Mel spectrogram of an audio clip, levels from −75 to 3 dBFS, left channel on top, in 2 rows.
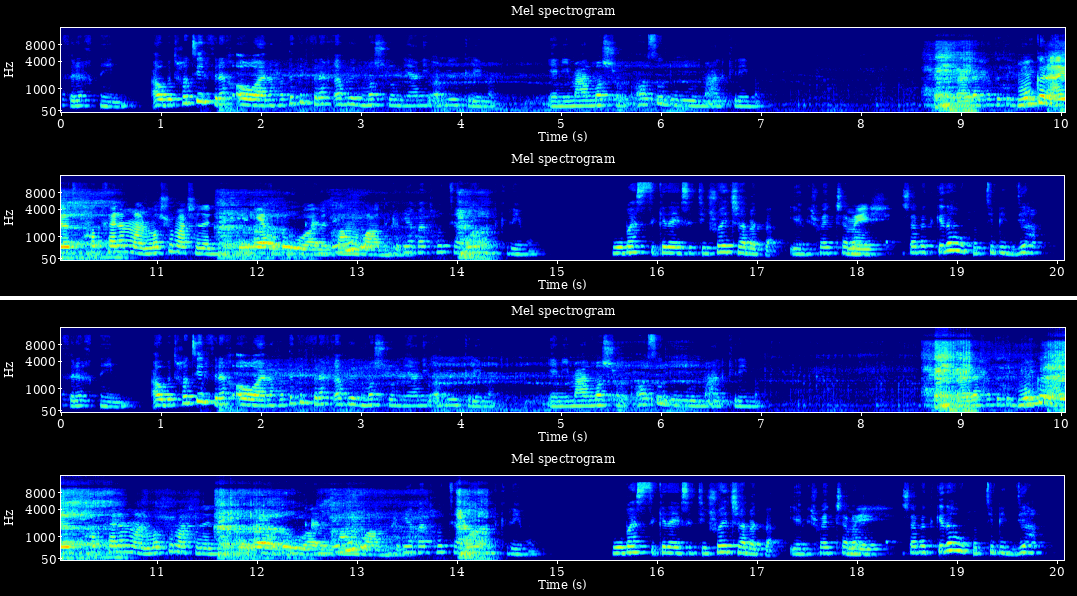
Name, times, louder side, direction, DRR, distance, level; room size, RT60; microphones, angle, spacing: voice 1, 0.0-4.4 4.9-7.0 8.9-9.7 12.0-14.8 15.6-18.1 18.5-19.8, equal, 10° right, 1.0 m, -36 dB
sound 1, 1.4-6.7 7.0-7.1 7.4-7.9 8.2-14.3, right 4 dB, 55° right, 1.4 m, -38 dB
voice 2, 9.6-13.3 17.9-18.3, left 4 dB, 55° left, 1.0 m, -31 dB
10.5 x 10.0 x 2.6 m
head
